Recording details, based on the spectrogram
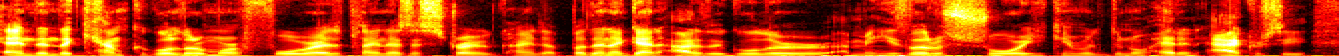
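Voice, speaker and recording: A man at a medium pitch talks at a very fast pace with hardly any pauses, with audible room echo. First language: not English. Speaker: gaming streamer and YouTuber. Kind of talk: casual commentary video. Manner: halting.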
